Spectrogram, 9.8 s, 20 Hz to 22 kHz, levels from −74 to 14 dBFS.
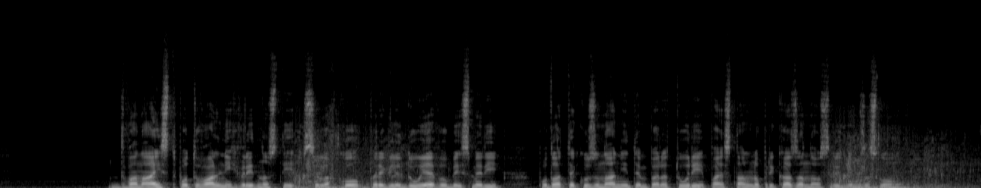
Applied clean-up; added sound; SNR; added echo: none; Gurgling; 17 dB; none.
